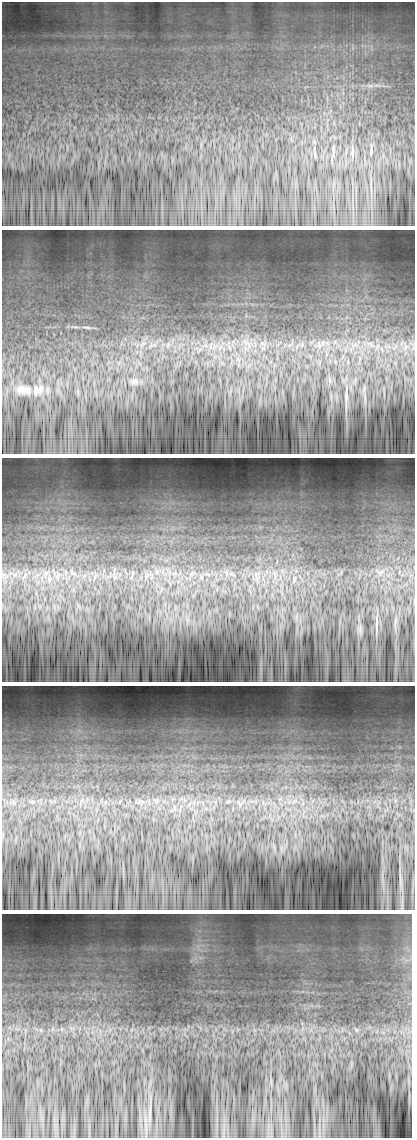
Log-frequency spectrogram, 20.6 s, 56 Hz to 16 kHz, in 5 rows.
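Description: Freight train of empty stanchioned log wagons, hauled by a class 37 diesel, passing along the platform. It gets louder over the first few seconds as the train nears, then a steady rolling rumble of the wagons' wheels with clickety-clack over the rail joints.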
